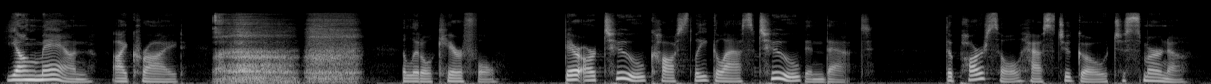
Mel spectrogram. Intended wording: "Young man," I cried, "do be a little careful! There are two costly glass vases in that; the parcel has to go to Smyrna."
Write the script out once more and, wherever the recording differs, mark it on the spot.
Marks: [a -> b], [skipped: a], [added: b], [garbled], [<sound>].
"Young man," I cried, [skipped: "do be] [breath] a little careful! There are two costly glass [vases -> two] in that; the parcel has to go to Smyrna."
